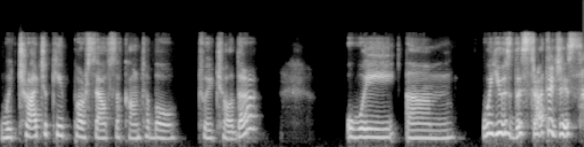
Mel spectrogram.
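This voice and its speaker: In a Brazilian Portuguese accent, a woman speaks at a medium pitch and very slow pace with ordinary pitch variation and long, frequent pauses against a quiet background. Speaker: early childhood educator and children's author. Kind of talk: interview. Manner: hesitant, with fillers.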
